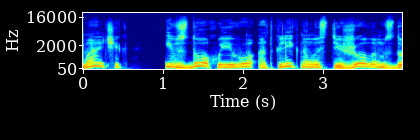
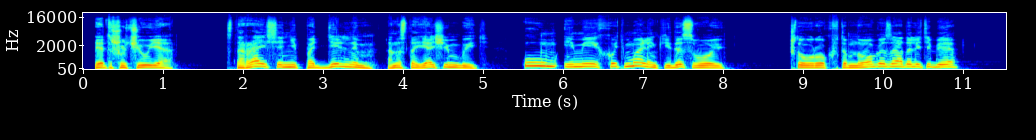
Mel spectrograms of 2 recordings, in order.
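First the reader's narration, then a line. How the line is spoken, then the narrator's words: Laughing addition. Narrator (Russian): смеясь своему сравнению, Игнат добавил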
